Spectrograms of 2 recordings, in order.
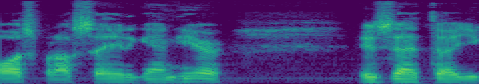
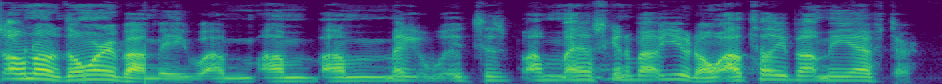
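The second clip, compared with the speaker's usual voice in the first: higher, louder waving away of concern; retold brush-off; 7 semitones higher, 6 dB louder than usual. Hospitalized friend turning the talk back to him, brushing off concern. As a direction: imitate a friend deflecting the worry insistently.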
